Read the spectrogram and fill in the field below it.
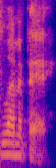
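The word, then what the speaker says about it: Lenape: How do you say it?" And I'm like, "Oh, it's Lenipe." Like it's a Len word.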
